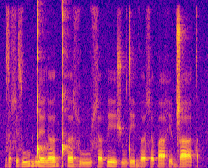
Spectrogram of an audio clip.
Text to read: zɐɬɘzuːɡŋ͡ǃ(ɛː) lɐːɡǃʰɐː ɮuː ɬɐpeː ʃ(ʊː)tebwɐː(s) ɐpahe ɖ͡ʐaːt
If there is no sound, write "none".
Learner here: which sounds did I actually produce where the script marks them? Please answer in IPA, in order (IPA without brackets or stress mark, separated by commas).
ɛː, uː, ɬ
